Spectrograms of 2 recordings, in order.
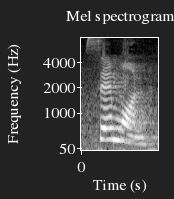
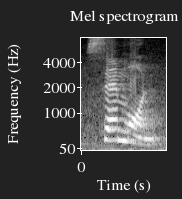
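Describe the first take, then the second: Both takes have the same delivery.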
